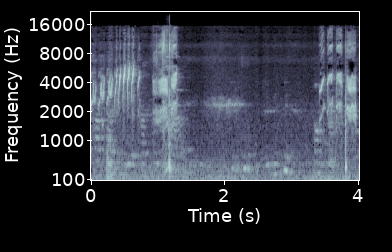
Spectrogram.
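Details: Male flamboyan in full nyerecet rapat chatter, giving a quick run of sharp high ticks, then a bright buzzy burst, a pause with soft background sounds, and another loud clipped trill.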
